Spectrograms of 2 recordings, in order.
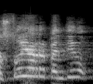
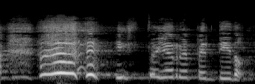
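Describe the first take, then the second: First: Lamento imitado, más alto y fuerte; arrepentimiento fingido. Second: Lamento burlón, agudo y exagerado; llanto fingido. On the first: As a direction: exagera la pena falsa. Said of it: "Lloró y dijo". (imitando al hombre descubierto, pena exagerada) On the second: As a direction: finge llorar medio riéndose. (imitando al descubierto que finge llorar) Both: Retold or imitated.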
